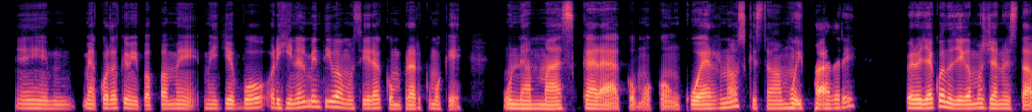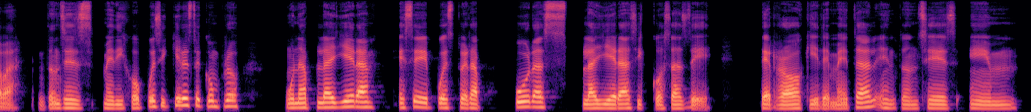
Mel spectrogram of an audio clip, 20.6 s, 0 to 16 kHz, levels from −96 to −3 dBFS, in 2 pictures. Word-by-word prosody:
em, 125 -2 -3
me 135 - -1
acuerdo 140 +1 0
que 145 - +2
mi 125 -2 0
papá 120 +3 -1
me 130 -1 -2
me 130 -2 -5
llevó 140 +3 +1
originalmente 155 +6 0
íbamos 140 -7 +1
a - - +2
ir 135 - +3
a 140 - +1
comprar 120 -2 0
como 130 -2 -3
que - - -5 0.4
una 130 -1 +3
máscara 125 +1 +3
como - - -5
con 65 0 -3
cuernos, 130 +8 +2
que - - -6
estaba 130 0 -1
muy 135 -1 +3
padre, 140 +6 +1 0.5
pero 140 - +6
ya 145 +1 +6
cuando 180 -6 +5
llegamos 130 +2 +3
ya 135 -2 +3
no 130 - +1
estaba. 125 0 -1
Entonces, 135 -1 -2
me 130 -2 -1
dijo: 125 0 -2
"Pues, 185 - -2
si - - -6
quieres, 225 +3 +2
te 210 -3 -2
compro 185 +1 -2 0.4
una 150 +1 +2
playera". 165 +1 +3 0.2
Ese 155 +1 0
puesto 145 -1 -1
era 140 -1 0 0.3
puras 170 -1 +1
playeras, 130 0 +2
y - - -6
cosas 125 0 -3
de - - -5 0.5
de - - +2
rock, 125 +1 +1
y 65 - -1
de - - -3
metal. 155 - 0
Entonces, 130 -2 -4
em, 125 0 -4
135 Hz, 170 wpm, -22 LUFS, 125-150 Hz, 0.5 s, pero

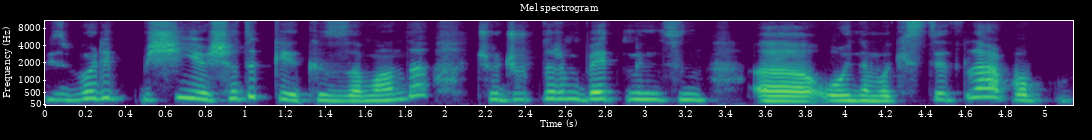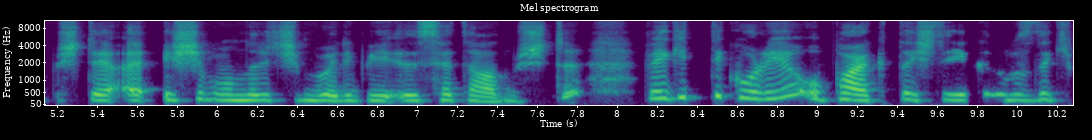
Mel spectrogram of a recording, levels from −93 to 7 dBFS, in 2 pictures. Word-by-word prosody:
Biz 225 -2 -8
böyle 285 +2 0
bir 225 - -6
şey 310 +8 +2
yaşadık 280 +5 0
yakın 215 -2 -2
zamanda, 200 - -1 0.2
çocuklarım 245 +2 -4
badminton, 240 -4 0 0.2
aaa, 185 -2 +7
oynamak 195 -2 +1
istediler. 245 +9 -2
Ab - - 0
ıb 210 - +1 0.2
işte, 220 - 0
e 205 - +2
eşim 230 +2 +1
onlar 210 -1 +2
için, 210 -1 -3
böyle, 200 -1 +1
bir, 195 -3 -1
eee, 205 - +2
set 215 +1 -2
almıştı 180 - -1 0.4
ve 280 - +3
gittik 325 +2 -2
oraya, 285 +6 +2
o - - -1
parkta, 225 -2 +4
işte, 220 0 -4
yakınımızdaki 215 0 -4
220 Hz, 180 wpm, -24 LUFS, 205-260 Hz, 0.4 s, aaa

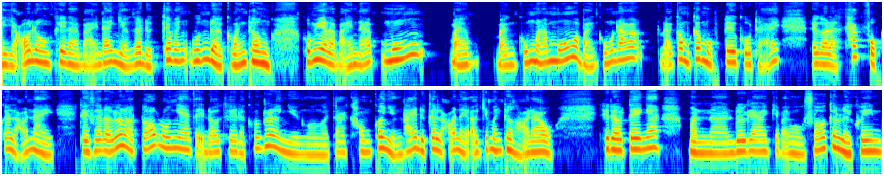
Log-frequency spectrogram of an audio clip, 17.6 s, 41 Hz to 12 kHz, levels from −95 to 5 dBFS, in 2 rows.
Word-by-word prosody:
giỏi 180 +5 +1
luôn 215 -4 +3
khi 210 +2 +1
là 185 -3 0
bạn 170 +1 -5
đã 210 +2 +1
nhận 180 -7 0
ra 195 +1 +2
được 165 -2 -5
cái 250 - +3
vấn 235 0 0
vấn 235 +3 +1
đề 205 -9 +4
của 180 - -7
bản 180 +3 +3
thân, 210 -3 +5 0.3
cũng 215 +3 +2
như 245 - +6
là 185 -4 +2
bạn 175 +1 -3
đã 200 +4 -1
muốn 265 - +3 0.3
bạn 175 +1 +1 0.3
bạn 175 +1 -2
cũng 210 +5 0
đã 205 - +2
muốn 230 +5 +3
và 295 - +5
bạn 160 - -3
cũng 195 +5 -2
đã 275 +4 +1 0.2
đã - - -4
có 260 - +2
một 225 - +1
cái 265 - +4
mục 195 -7 +1
tiêu 210 -1 +5
cụ 185 -1 -2
thể 185 +8 -5 0.3
để, 185 - +2
gọi 185 -1 +2
là, 170 - -1
khắc 305 0 -1
phục - - +2
cái 225 0 -1
lỗi 185 -1 -4
này. 180 -8 -2 0.3
Thiệt 195 -1 0
sự 205 - 0
là 200 - +2
rất 265 - +4
là 265 -8 +2
tốt 250 +8 0
luôn 250 -2 +1
nha, 230 -3 0
tại - - -3
đôi 185 +1 -3
khi 190 0 -6
là 170 - -6
có 240 - -6
rất 285 - +3
là 270 - +2
nhiều 175 -5 -2
người, 155 0 -5
người 155 0 -6
ta 185 0 -8
không 190 -2 -5
có 250 - +2
nhận 175 -9 0
thấy 230 +7 0
được 205 - +1
cái 230 - +3
lỗi 215 - 0
này 200 -5 -1
ở 180 - -3
chính 230 - -3
bản 210 -1 +1
thân 220 -2 +2
họ 175 +1 -3
đâu. 190 -2 +1 0.5
Thì 230 - +2
đầu 220 -1 +6
tiên 230 +2 +4
á, 255 +1 +2 0.3
mình, 180 -2 +1
à, 170 0 -3
đưa 195 +2 +2
ra 200 -1 -1
cho 200 - -8
bạn - - -7
một 165 -2 -4
số 220 +3 0
cái 250 -1 +3
lời 180 -5 +4
khuyên 200 +1 +1
205 Hz, 325 wpm, -24 LUFS, 180-230 Hz, 0.5 s, như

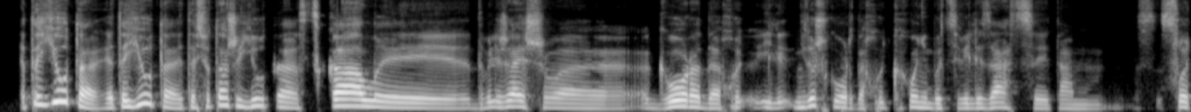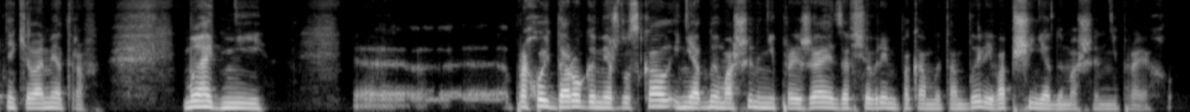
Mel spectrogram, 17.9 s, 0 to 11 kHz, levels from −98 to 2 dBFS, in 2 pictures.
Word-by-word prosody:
Это 250 - +1
Юта! 325 +7 +7
Это 140 +6 +2
Юта! 210 - +3
Это 135 +3 -2
всё 180 - -3
та 220 +2 +3
же 195 -2 0
Юта. 165 -5 0
Скалы, 190 +1 +6 0.6
э, - - -9
до 130 - -12
ближайшего, 160 -3 0
а, 125 0 -6
города, 155 0 +4
ху 155 - -7
или, 150 -1 -7
не 150 +1 -4
то 205 - +3
что - - -6
города, 150 -6 -2
хоть 150 +1 -11
какой-нибудь 140 -5 -4
цивилизации, 135 -1 -4
там 120 -2 -12 0.2
с 125 - -20
сотни 160 -2 -2
километров, 140 0 -5 0.6
мы 170 +4 +2
одни. 140 -4 -2 0.6
Э, - - -20 1.2
проходит 175 +1 0
дорога 165 -1 +2
между 145 -1 -4
скал, 180 +5 -1
и 155 - -8
ни 150 - -2
1 150 +2 -1
машины 150 +3 -4
не 140 -1 -6
проезжает 140 +1 -3
за 135 - -4
всё 135 +1 -7
время, 140 -1 -6
пока 130 0 -10
мы 125 0 -9
там 125 0 -10
были, 155 -2 -5
вообще 135 +2 -5
ни 130 - -5
1 120 -1 -8
машины 120 0 -15
не 115 - -16
проехало. - - -22
145 Hz, 180 wpm, -21 LUFS, 135-165 Hz, 1.2 s, Юта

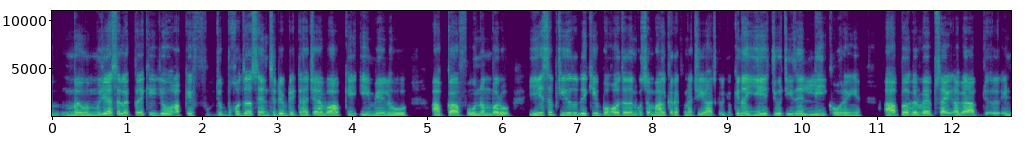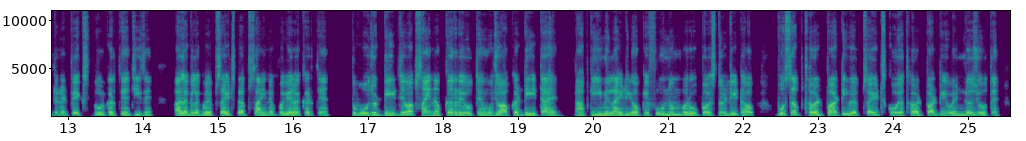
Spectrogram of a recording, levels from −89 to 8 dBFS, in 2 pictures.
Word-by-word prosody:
म 150 +1 0 0.2
मुझे 165 +5 +4
ऐसा 180 +1 0
लगता 165 -1 0
है 170 - +1
कि 205 0 -4
जो 190 0 +2
आपके 170 +7 -1
फू 130 -5 -18 0.2
बहुत 155 +6 -3
ज़्यादा 205 0 +3
सेंसिटिव 175 +2 -1
डाटा 130 -5 -3
हैं, 115 - -1
चाहे 130 +1 +1
वो 140 +1 +2
आपकी 135 +3 +1
ई-मेल 140 +1 -2
हो, 130 +1 +1 0.4
आपका 135 +1 +5
फ़ोन 130 0 -2
नंबर 135 -1 +2
हो, 130 +1 0 0.3
ये 195 +8 +2
सब 250 0 -2
चीज़ें 215 +1 0
तो 220 - -1
देखिए 195 +2 +1
बहुत 155 +2 +3
ज़्यादा 160 0 +2
इनको 165 +2 -6
संभाल 130 -6 +1
कर - - -3
रखना 120 -1 -3
चाहिए 120 +2 -3
आजकल। 115 +3 -4
क्योंकि 145 +7 -6
ना, 210 - +3
ये 170 +1 +1
जो 185 +1 +1
चीज़ें 175 +2 -3
लीक 145 0 -3
हो 120 - -1
रही 115 0 -2
हैं। 120 - -6 0.3
आप 145 +3 +5
अगर 165 +1 +3
वेबसाइ 145 0 +1
अगर 135 +2 +2
आप 145 - +2 0.2
इंटरनेट 140 +2 -4
पे - - +2
एक्सप्लोर 135 0 -4
करते 130 +1 0
हैं, 130 - -1
चीज़ें 130 +1 -4 0.4
अलग-अलग 140 0 +2
वेबसाइट्स 135 0 +2
पे - - +5
आप 140 - -1
साइन 125 0 0
अप 135 -1 -4
वगैरह 130 0 +3
करते - - -4
हैं, 180 - -5 0.3
तो 210 - 0
वो 210 +1 +3
डे 145 -8 -1
जब 165 +8 +2
आप 200 - +4
साइन 155 +1 0
अप 190 -1 -2
कर 165 +1 +3
रहे 170 -2 +1
होते 130 -2 -2
हैं, 125 - -2
वो 140 - -3
जो 170 0 +4
आपका 170 - +3
डाटा 125 0 +1
है, 120 -2 -1 0.3
आपकी 130 +1 -2
ई-मेल 135 0 +1
आईडी 125 0 +1
हो, 130 - +4
आपके 125 +5 -3
फ़ोन 130 -1 -1
नंबर 130 0 0
हों, 135 +1 0
पर्सनल 135 +1 -2
डाटा 125 0 -2
हो, 165 - +1 0.3
वो - - +4
सब 210 +1 0
थर्ड-पार्टी 175 0 +4
वेबसाइट्स 155 -1 0
को 150 0 +1
या 155 - +2
थर्ड-पार्टी 145 0 +1
वेंडर्स 140 0 0
जो 145 - -1
होते 130 +2 -4
हैं, 155 - -8
140 Hz, 240 wpm, -16 LUFS, 130-165 Hz, 0.4 s, आपका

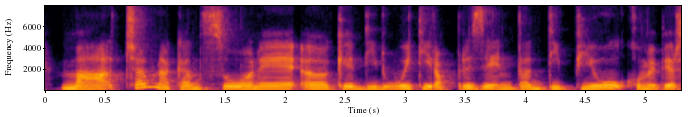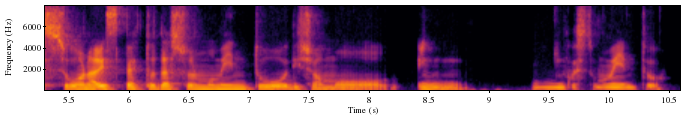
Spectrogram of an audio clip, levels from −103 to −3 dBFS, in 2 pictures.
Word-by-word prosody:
Ma 200 -4 +4
c'è 290 - 0
una 305 -9 0
canzone, 205 0 +1
ehm, 185 +1 +1
che 195 -1 +2
di 200 +2 -1
lui 205 +4 +2
ti 220 -2 +2
rappresenta 185 +1 0
di 180 +2 -1
più 220 +6 +2
come 180 -4 -1
persona, 170 +2 +2
rispetto 170 +2 +1
adesso 170 0 -1
al 175 - -1
momento, 175 -2 -1
diciamo, 170 +1 -6 0.2
in 165 -1 -4 0.6
in 155 0 -5
questo 150 - -12
momento. 155 +3 -4
185 Hz, 130 wpm, -26 LUFS, 170-200 Hz, 0.6 s, Ma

